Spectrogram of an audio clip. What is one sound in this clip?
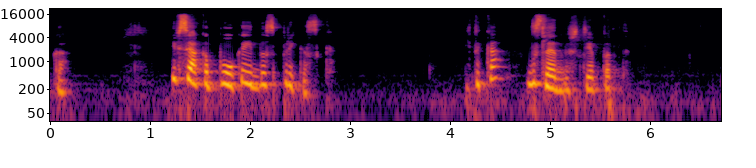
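A woman speaks warmly and calmly, close to a microphone.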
